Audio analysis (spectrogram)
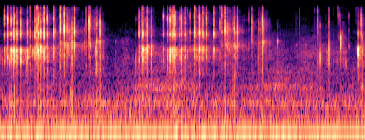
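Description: A small, hollow, rainbow-colored plastic segmented slug fidget toy is flexed and clicked in the hands while long nails scratch along its segments. Quick, bright, crinkly clicks and scratchy rasps come in bursts with short quiet gaps between them.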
